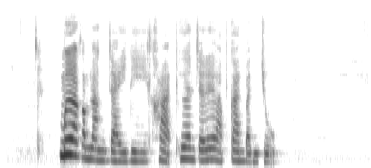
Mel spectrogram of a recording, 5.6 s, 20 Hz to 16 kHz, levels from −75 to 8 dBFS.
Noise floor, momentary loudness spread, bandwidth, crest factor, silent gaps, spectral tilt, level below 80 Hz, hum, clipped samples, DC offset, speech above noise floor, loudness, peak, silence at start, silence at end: -72 dBFS; 24 LU; 10.5 kHz; 24 dB; none; -5 dB/octave; -80 dBFS; none; under 0.1%; under 0.1%; 48 dB; -24 LUFS; -2 dBFS; 0.9 s; 1.45 s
